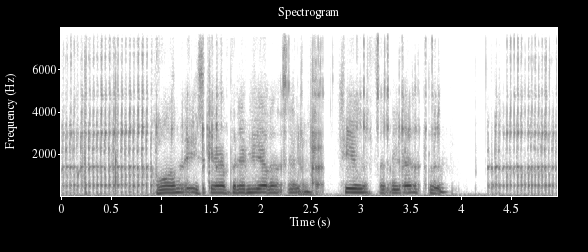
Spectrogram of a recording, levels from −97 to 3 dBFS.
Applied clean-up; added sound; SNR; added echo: neural diffusion model UNIVERSE++.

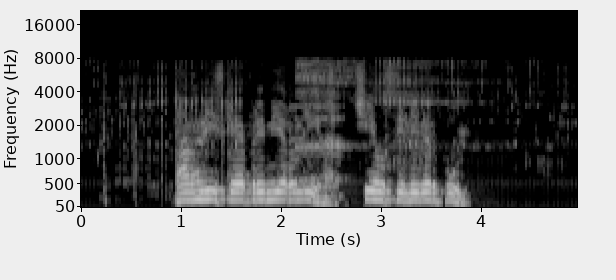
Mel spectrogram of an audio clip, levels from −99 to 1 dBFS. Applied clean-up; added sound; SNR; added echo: classical method spectral subtraction.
